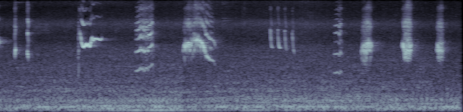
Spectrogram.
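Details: Long-tailed shrike song used as a training recording for caged birds, delivered with many pauses: scattered sharp high chirps and a couple of louder buzzy, rasping bursts separated by gaps, over a steady low hum.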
